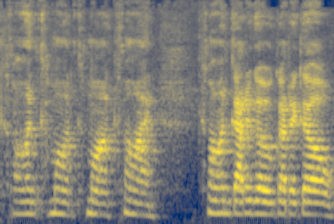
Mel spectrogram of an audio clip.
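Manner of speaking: quiet muttering under the breath. Retelling waiting impatiently in a line: muttering under breath. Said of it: "under my breath".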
